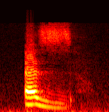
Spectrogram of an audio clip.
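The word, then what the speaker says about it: ز: As your tongue never comes out of your mouth. Yes. As. And there is actually a whistling sound.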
